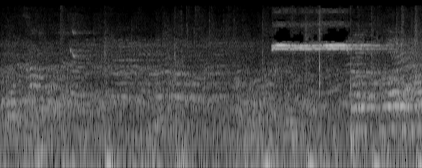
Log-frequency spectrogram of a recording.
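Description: Gym crowd chatter with low thuds of the ball and feet on the hardwood floor, then a referee's whistle blown once, sharp and high, a little under three seconds in, ending the rally. Crowd voices rise right after.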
